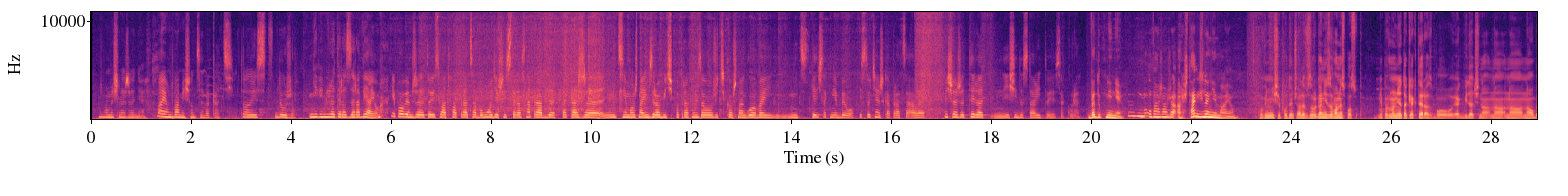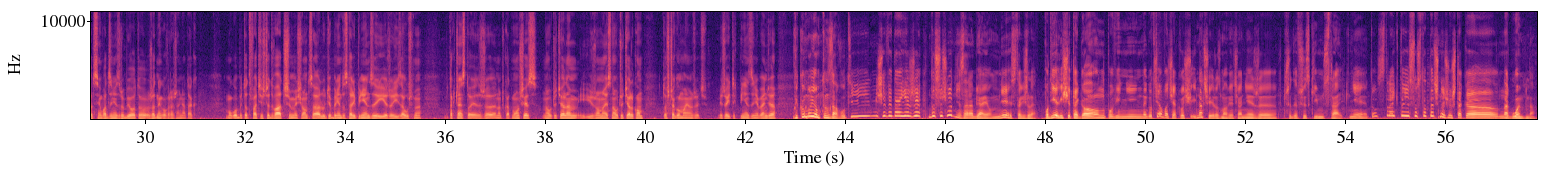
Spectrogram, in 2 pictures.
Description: Czy nauczyciele powinni znów podjąć akcję strajkową i dochodzić swoich praw kosztem dzieci? – z takim pytaniem zwróciliśmy się do zielonogórzan:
